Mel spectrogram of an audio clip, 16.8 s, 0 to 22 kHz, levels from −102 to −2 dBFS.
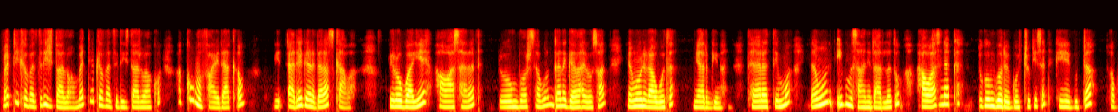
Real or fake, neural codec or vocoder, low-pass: fake; codec, 16 kHz in and 24 kHz out, 0.8 kbps, FocalCodec, streaming, 65536 codes; 7.2 kHz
